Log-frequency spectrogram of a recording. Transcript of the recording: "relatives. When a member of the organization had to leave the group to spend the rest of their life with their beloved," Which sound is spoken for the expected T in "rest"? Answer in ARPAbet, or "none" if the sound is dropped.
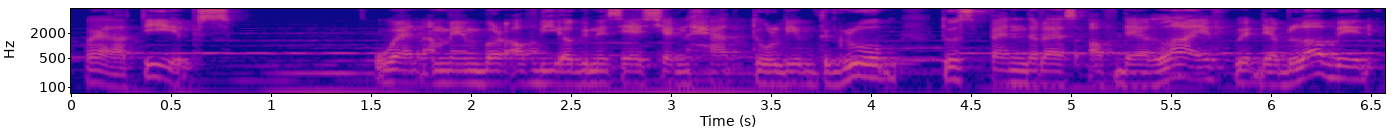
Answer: none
